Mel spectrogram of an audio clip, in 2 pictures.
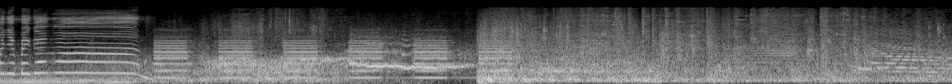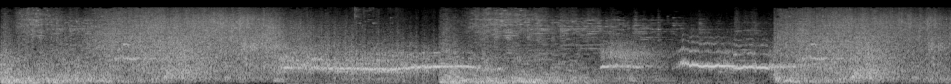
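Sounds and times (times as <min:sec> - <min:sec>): warbling siren-like tone: 0:01.4 - 0:05.1
short electronic beeps: 0:01.6 - 0:04.6.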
